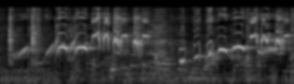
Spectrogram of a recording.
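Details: Rich, fluty whistles from a White-rumped shama: a rapid run of looping, rising and falling notes with a few sharp high accents.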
